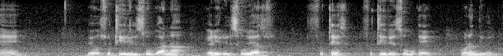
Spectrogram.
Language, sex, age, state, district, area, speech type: Sindhi, male, 30-45, Gujarat, Kutch, rural, spontaneous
